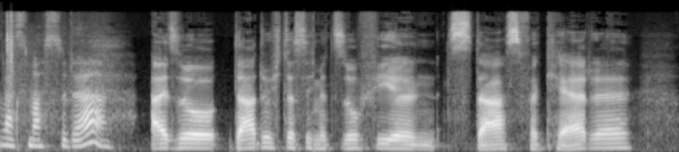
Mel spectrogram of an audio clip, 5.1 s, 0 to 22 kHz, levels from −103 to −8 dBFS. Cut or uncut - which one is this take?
cut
